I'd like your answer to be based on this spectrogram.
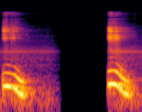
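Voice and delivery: ई as the vowel sound of I; phonics I sound. Shown as a demonstration. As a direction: sound out ई alone for letter I. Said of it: "आई का sound क्या होता है". (ई, अक्षर I की ध्वनि)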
